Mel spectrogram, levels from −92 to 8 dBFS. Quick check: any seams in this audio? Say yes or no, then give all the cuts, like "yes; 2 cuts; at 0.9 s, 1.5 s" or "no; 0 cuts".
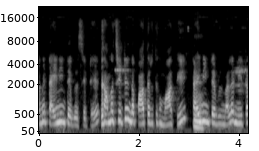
yes; 1 cut; at 1.3 s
